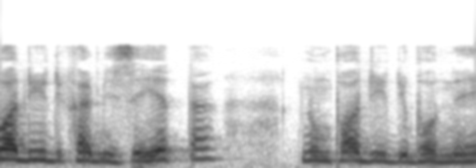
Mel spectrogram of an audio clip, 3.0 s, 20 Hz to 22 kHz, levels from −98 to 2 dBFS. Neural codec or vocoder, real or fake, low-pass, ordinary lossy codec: none; real; 7.2 kHz; none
